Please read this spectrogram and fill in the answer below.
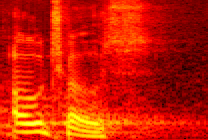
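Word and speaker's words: otos (οὕτως): In fact, in the original Greek, the Greek word for it, I wrote it down there, and if you don't know Greek, it's pronounced otos.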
